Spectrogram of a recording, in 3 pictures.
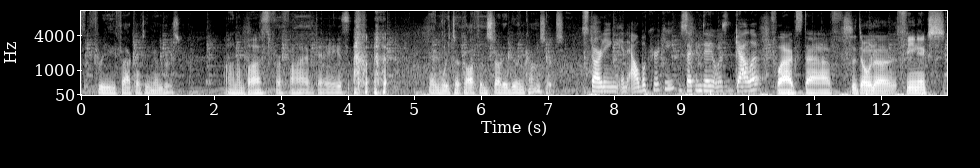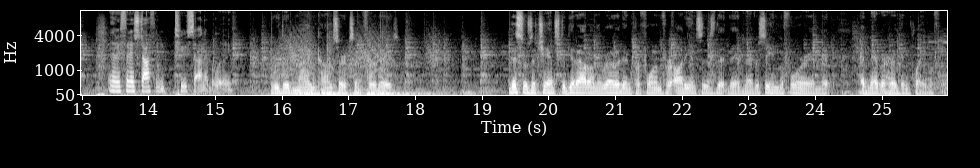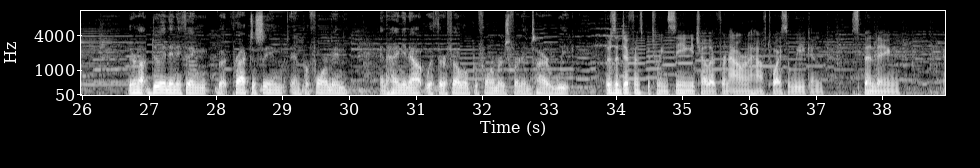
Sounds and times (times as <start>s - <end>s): Speech: 0.0s - 1.5s, 2.2s - 4.0s, 5.2s - 15.2s, 15.8s - 17.8s, 19.4s - 26.0s, 26.7s - 33.3s, 33.9s - 38.3s
Music: 0.0s - 38.9s.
